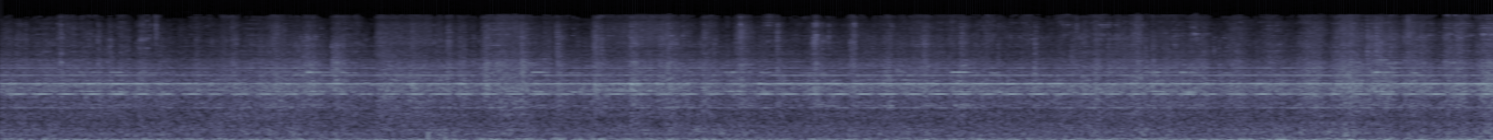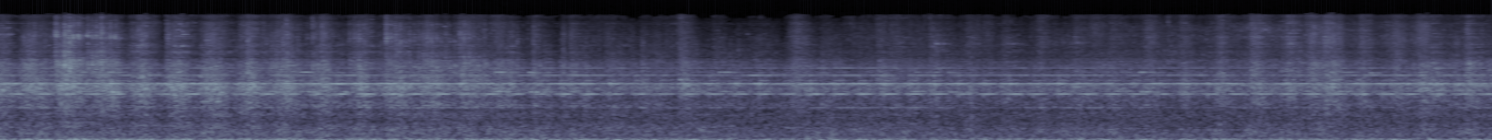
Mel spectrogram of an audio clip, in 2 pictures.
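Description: Coal hopper cars of a Union Pacific freight train rolling steadily past: a deep continuous rumble with light clicking of wheels over the rails. Several steady high tones hold the whole time.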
